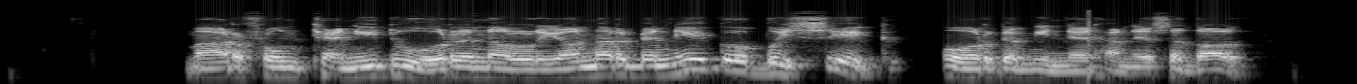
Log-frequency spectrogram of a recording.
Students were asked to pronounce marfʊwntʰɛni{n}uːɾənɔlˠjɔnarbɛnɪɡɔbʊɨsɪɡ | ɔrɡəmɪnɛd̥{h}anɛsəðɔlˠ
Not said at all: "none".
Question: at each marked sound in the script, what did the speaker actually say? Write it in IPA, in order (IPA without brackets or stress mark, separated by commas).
d, h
